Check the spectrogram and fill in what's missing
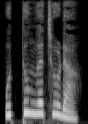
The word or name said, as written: ಉತ್ತುಂಗಚೂಡ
